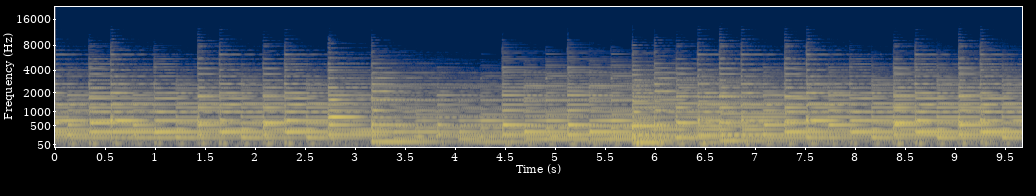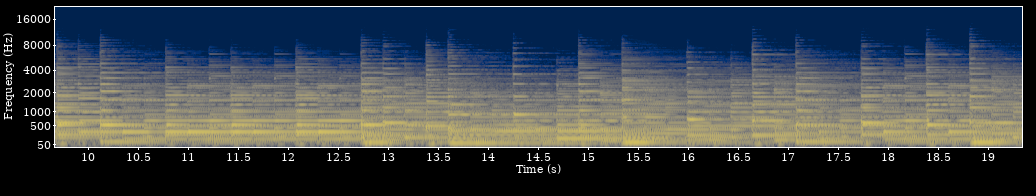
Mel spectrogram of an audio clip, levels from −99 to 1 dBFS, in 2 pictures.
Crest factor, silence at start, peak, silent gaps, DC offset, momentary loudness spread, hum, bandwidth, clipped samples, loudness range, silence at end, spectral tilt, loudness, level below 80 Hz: 16 dB; 0 s; -6 dBFS; none; under 0.1%; 4 LU; none; 8.2 kHz; under 0.1%; 2 LU; 0 s; -8 dB/octave; -22 LUFS; -42 dBFS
